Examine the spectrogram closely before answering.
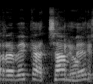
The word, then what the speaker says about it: Rebecca Chambers: mismo año o resident evil zero controlaremos a rebecca chambers se pronuncia así y también a un expresidiario que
